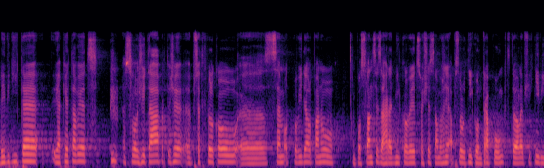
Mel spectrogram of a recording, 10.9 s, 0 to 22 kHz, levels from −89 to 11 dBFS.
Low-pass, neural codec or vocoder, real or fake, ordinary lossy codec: 9.9 kHz; none; real; Opus, 32 kbps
